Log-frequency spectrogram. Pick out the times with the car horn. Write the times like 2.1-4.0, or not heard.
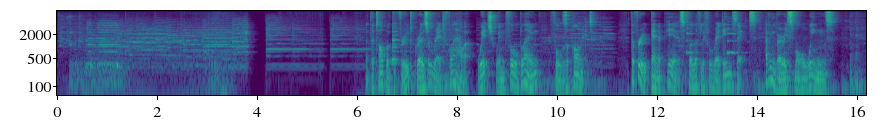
0.2-1.5, 6.7-8.2, 12.3-14.1.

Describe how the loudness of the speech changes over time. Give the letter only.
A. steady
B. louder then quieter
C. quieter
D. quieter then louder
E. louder
A.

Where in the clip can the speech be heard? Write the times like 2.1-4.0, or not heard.
6.2-15.6.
